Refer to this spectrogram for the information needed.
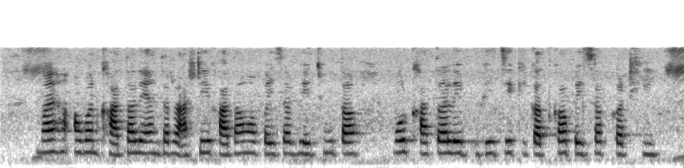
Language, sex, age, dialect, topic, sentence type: Chhattisgarhi, female, 18-24, Central, banking, question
